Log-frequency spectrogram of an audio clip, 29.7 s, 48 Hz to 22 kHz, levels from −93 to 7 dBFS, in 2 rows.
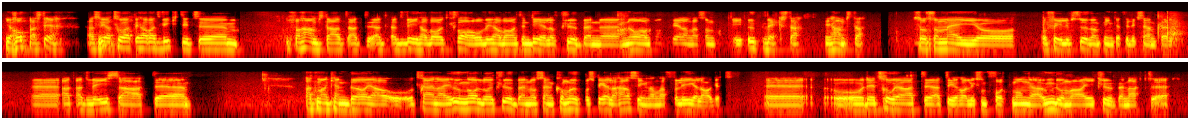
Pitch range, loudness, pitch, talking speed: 110-125 Hz, -19 LUFS, 115 Hz, 170 wpm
